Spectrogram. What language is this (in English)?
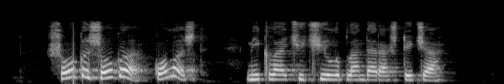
Mari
